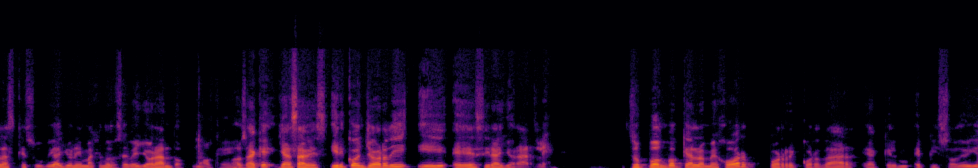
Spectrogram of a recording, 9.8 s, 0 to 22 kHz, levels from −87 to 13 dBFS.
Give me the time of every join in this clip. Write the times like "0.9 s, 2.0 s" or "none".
1.9 s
